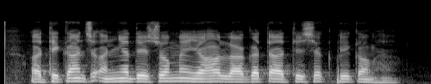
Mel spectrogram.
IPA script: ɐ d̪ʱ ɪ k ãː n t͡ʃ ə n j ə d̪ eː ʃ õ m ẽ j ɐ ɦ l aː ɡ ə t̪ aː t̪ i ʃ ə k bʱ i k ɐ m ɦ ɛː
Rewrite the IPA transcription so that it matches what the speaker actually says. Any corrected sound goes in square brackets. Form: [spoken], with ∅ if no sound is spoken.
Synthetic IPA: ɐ d̪ʱ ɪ k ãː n t͡ʃ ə n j ə d̪ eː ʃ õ m ẽ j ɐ ɦ l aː ɡ ə t̪ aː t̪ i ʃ ə k bʱ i k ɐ m ɦ ɛː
